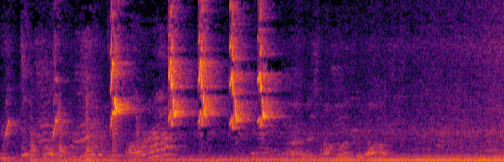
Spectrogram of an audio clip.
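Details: Greater green leafbird (cucak kombo) used as a lure song to set other birds singing: human voices and soft chatter at first, then five sharp, high, piercing chirps in quick succession over a steady background hum.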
